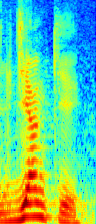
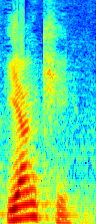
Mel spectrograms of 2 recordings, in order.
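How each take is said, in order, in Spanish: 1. El primer sonido es fuerte, con contacto de la lengua. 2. El primer sonido es suave, sin contacto de la lengua. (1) "No es como yankee"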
